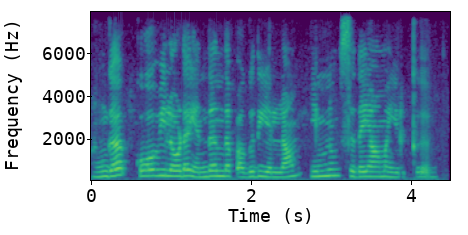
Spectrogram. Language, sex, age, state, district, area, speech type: Tamil, female, 18-30, Tamil Nadu, Madurai, rural, read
